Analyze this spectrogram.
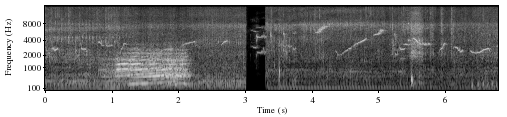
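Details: Tame cow from a herd roaming far to find food: one loud, rough, harmonic moo lasting about a second, then a low steady hum-like tone with scattered bird chirps.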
